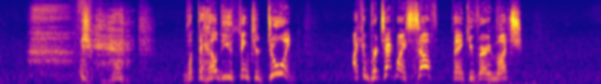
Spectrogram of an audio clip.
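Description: A young woman speaks sharply and with irritation.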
